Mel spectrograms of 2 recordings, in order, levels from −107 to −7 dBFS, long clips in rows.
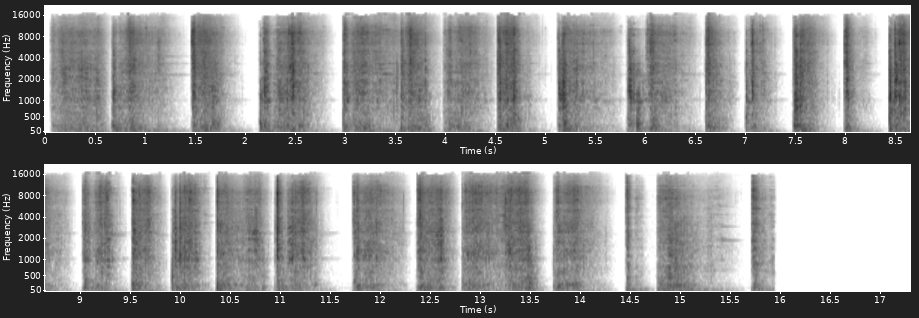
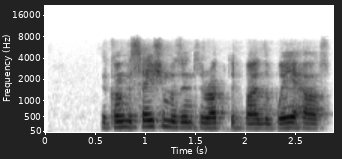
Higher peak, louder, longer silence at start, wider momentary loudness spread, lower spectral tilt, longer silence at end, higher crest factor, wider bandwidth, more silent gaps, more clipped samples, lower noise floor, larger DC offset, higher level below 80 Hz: first, -2 dBFS vs -6 dBFS; second, -29 LUFS vs -20 LUFS; second, 0.05 s vs 0.55 s; first, 12 LU vs 6 LU; second, 0.5 dB/octave vs -6 dB/octave; first, 1.35 s vs 0.1 s; first, 30 dB vs 14 dB; first, 17 kHz vs 7.4 kHz; first, 14.37-14.45 s vs none; neither; second, -59 dBFS vs -84 dBFS; neither; first, -62 dBFS vs -70 dBFS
